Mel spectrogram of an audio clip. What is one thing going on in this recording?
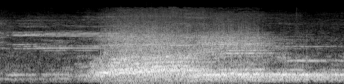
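A group of men shouts together loudly.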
